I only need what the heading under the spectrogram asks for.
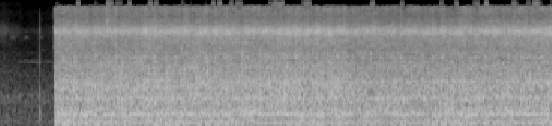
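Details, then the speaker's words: Small free two-stroke machine after a leaking part was sealed with silicone: it bursts into a high, buzzy, steady run after starting but stalls when switched to run. "Fire it up. Except it stalls on run."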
